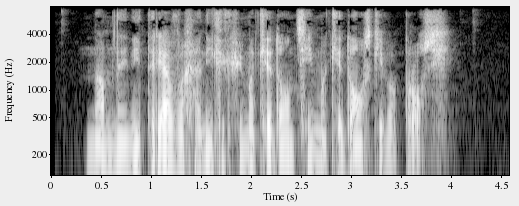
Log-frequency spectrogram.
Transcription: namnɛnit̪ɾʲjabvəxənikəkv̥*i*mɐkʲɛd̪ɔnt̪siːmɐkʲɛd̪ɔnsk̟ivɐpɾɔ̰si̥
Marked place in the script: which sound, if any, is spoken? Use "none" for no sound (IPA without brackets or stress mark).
i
